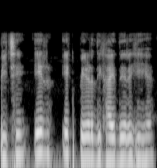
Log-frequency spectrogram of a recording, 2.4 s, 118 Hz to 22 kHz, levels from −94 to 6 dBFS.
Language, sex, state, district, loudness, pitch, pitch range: Hindi, male, Jharkhand, Ranchi, -16 LUFS, 155 Hz, 155-170 Hz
